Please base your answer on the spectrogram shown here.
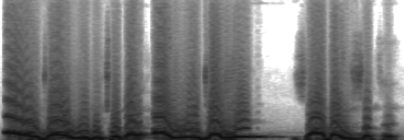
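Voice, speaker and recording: A man teaching children Islamic manners, speaking slowly and repetitively, asking questions and repeating phrases for them. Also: on the high side, over a noisy crowd, poor audio. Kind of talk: slow, repetitive instructional talk.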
